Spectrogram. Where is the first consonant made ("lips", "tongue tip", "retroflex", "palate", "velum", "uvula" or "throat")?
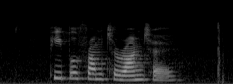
lips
